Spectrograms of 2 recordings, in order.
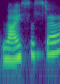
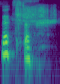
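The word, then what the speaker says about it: Leicester: And yeah, I always I think I always said L sister until my um fiance was like it's not L sister, it's Lester.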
